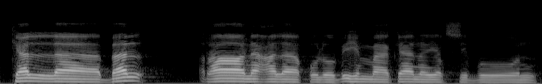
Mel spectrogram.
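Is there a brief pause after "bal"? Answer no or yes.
yes. There is a brief pause after "bal". "diam sejenak, berhenti tetapi tidak mengambil nafas"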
